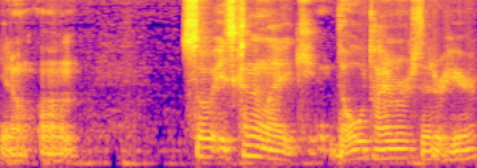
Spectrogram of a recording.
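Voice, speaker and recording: A man with an American accent and a medium pitch talks at a fairly slow pace with very even loudness. Noticeable background noise and audible room echo surround him. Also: lively intonation. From California, Tuolumne County. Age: 50s. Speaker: podcast co-host. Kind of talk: casual chat.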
